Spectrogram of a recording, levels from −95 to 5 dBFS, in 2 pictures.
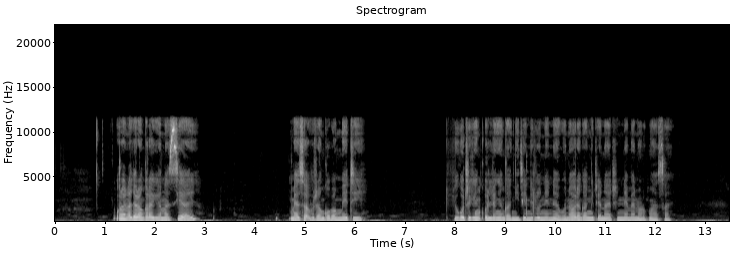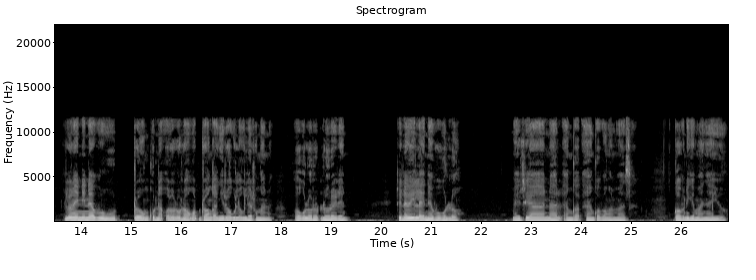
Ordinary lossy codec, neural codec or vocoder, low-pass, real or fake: none; none; none; real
